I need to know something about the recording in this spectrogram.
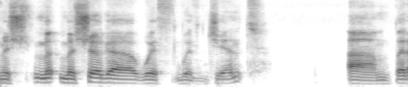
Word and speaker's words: Meshuggah: It's a very clear you know throughine on that genre and that's M mishuga with with Gint.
